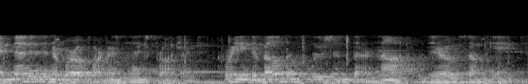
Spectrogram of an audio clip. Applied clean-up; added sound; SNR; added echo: none; Mechanisms; 12 dB; reverberation time 0.8 s.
